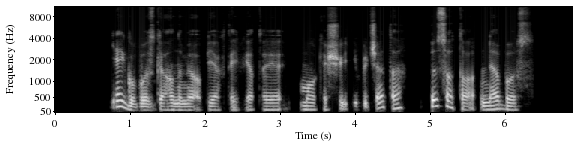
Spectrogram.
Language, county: Lithuanian, Klaipėda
